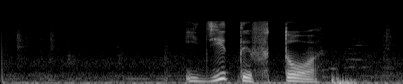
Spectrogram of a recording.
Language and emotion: Russian, angry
